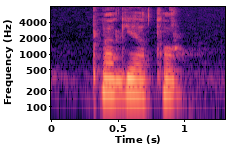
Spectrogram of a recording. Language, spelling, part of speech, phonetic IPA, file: Polish, plagiator, noun, [plaˈɟatɔr], LL-Q809 (pol)-plagiator.wav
